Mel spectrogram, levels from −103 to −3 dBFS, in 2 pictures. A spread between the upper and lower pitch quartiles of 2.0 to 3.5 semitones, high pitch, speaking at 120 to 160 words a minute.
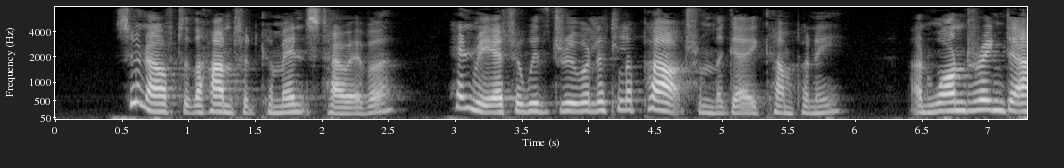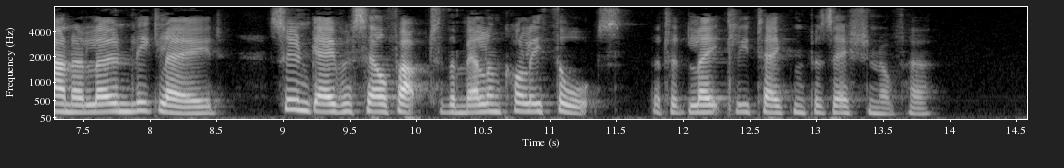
Yes: average, 3.1 semitones; high, 200 Hz; average, 150 wpm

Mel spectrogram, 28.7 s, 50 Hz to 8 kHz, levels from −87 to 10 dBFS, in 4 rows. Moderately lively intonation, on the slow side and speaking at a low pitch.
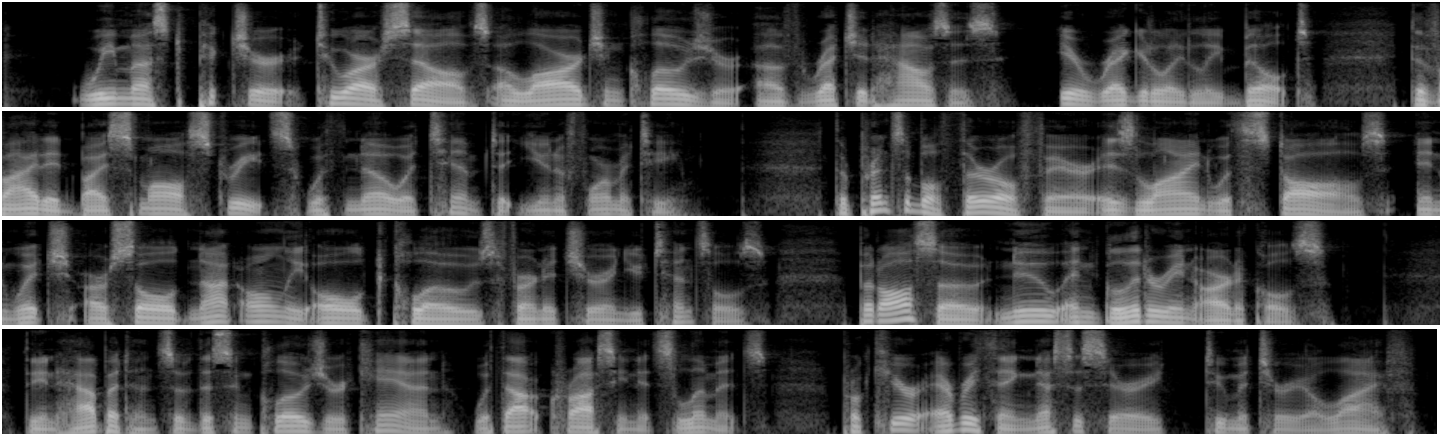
Yes: average, 4.6 semitones; slow, 130 wpm; very low, 90 Hz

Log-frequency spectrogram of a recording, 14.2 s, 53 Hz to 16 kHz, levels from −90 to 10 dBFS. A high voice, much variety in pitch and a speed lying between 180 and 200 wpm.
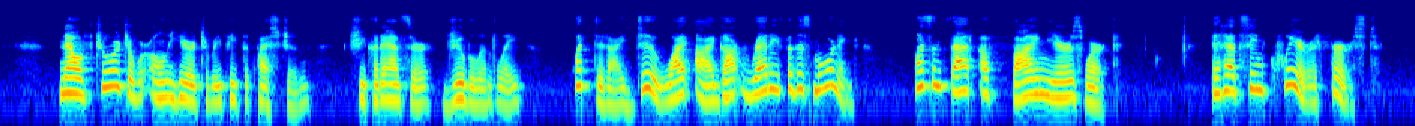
No: high, 200 Hz; wide, 8.1 semitones; average, 155 wpm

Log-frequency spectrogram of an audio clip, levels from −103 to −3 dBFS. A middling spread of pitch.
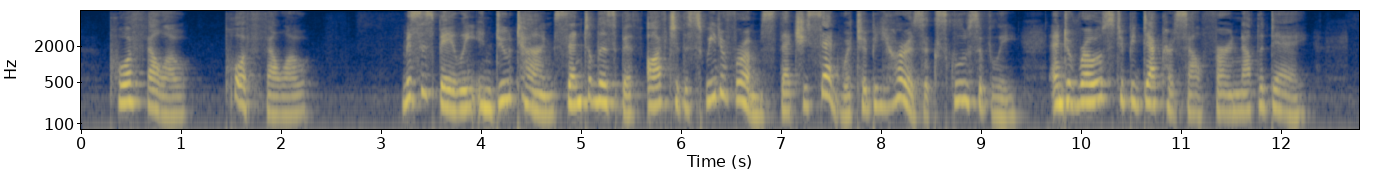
No: wide, 6.8 semitones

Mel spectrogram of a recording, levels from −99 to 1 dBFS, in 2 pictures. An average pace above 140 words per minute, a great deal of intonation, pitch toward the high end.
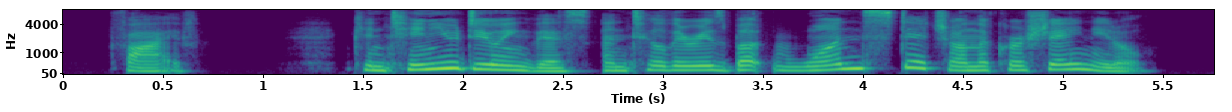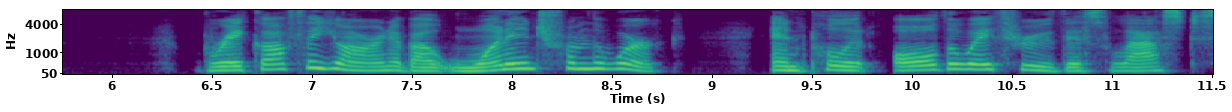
Yes: average, 175 wpm; wide, 5.7 semitones; high, 195 Hz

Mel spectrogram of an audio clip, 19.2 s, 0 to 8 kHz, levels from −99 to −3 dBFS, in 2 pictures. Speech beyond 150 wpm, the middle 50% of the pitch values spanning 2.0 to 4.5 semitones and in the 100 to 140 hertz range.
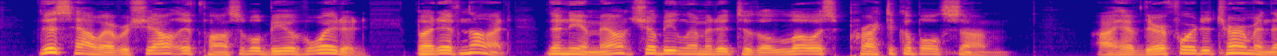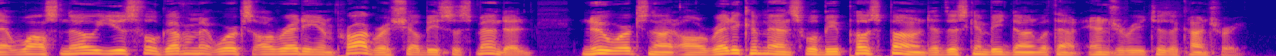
No: average, 170 wpm; average, 5.1 semitones; low, 135 Hz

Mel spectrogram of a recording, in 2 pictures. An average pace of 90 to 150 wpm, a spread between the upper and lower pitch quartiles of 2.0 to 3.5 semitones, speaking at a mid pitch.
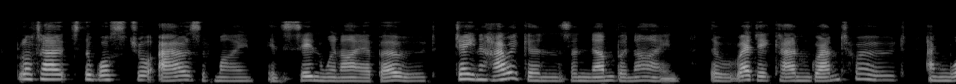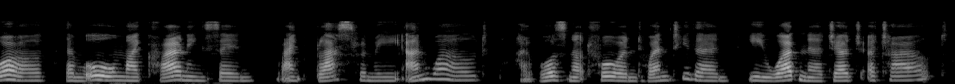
Yes: average, 140 wpm; average, 3.1 semitones; medium, 180 Hz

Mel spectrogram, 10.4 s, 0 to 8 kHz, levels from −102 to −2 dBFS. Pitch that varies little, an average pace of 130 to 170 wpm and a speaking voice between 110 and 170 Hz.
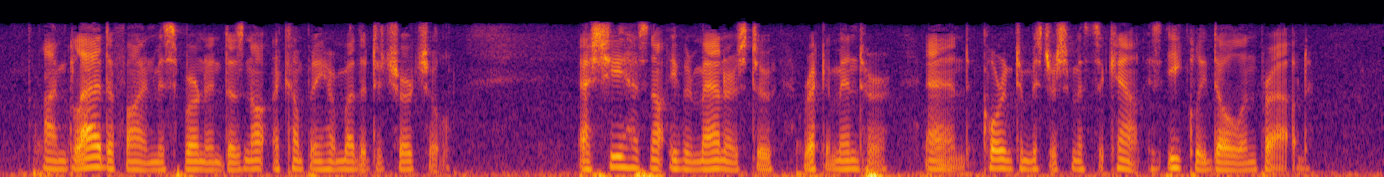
No: narrow, 1.8 semitones; average, 195 wpm; medium, 140 Hz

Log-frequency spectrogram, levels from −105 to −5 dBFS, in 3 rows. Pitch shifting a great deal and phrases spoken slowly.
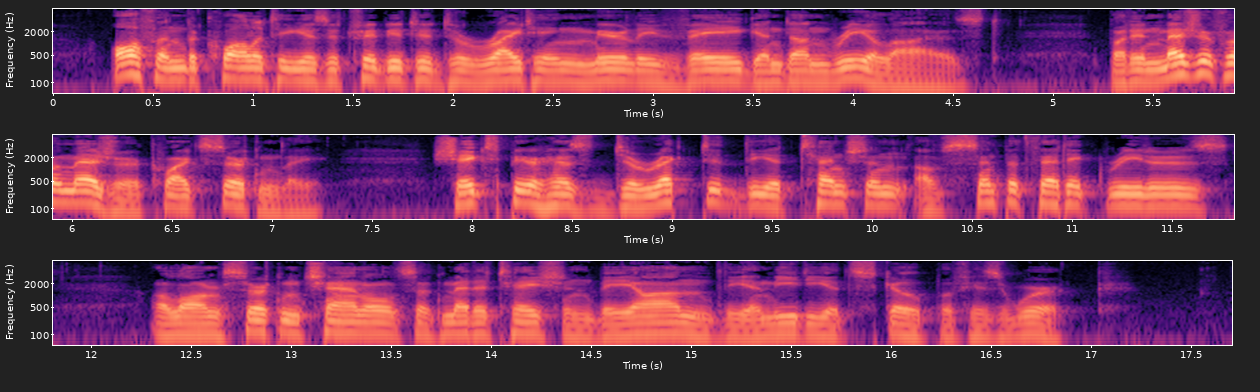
No: average, 3.9 semitones; slow, 130 wpm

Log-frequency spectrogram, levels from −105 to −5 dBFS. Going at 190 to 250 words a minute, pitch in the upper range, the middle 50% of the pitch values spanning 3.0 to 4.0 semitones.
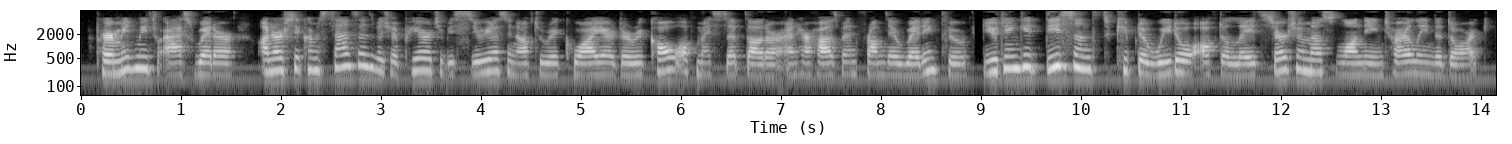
No: average, 195 wpm; high, 200 Hz; average, 4.7 semitones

